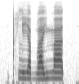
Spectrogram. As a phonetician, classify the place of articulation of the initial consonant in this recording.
labial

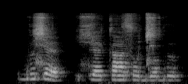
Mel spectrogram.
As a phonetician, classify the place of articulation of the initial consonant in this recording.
labial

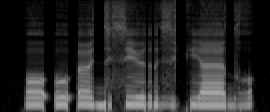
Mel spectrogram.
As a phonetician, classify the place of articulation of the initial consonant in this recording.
glottal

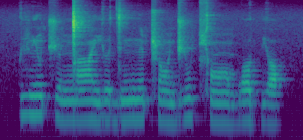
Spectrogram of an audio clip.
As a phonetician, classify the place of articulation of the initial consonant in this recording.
labial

